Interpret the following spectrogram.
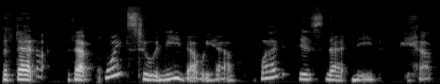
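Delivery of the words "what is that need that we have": hoarse, fading whisper; losing voice. Real, not acted. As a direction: voice giving out. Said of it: "I'm still losing my voice".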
